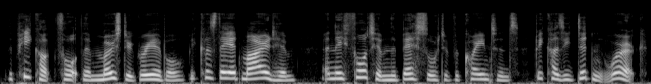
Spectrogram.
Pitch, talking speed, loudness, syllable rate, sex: 230 Hz, 210 wpm, -17 LUFS, 5.9 syllables/s, female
